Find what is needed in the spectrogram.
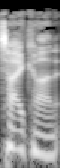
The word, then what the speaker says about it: Taycan: T-A-Y-C-A-N, but Sam Abulsamid says you pronounce it, Porsche wants you to pronounce it Taycan.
